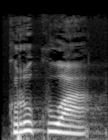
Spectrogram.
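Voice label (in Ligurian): "crucua", Ligurian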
